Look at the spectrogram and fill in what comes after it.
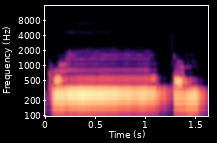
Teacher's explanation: ہونٹ گول کیے، لیکن آگے اخفاء کا رول آ رہا ہے، ہونٹوں کو سیدھا کر کے اخفاء کو ٹائم دینے کے بعد دوبارہ تا کی پیش کے لیے ہونٹ گول کیے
